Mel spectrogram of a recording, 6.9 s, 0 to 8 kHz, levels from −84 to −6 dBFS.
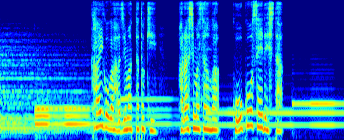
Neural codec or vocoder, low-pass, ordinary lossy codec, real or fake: none; none; none; real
